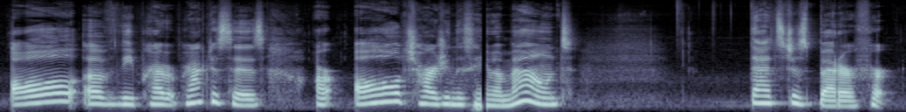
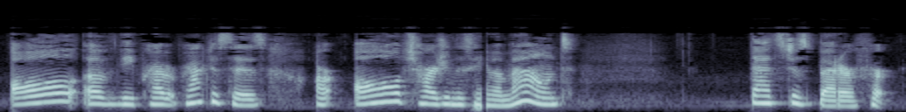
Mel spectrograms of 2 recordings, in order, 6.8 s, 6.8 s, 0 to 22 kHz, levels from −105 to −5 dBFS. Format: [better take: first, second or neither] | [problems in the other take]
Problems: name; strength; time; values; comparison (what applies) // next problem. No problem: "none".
first | garbled, watery; slightly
